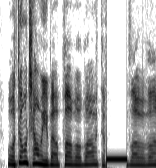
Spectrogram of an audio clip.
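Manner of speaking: mock, lightly yelled, mild ranting delivery. Asked about Nora Dunn in the film, the speaker acts out her scene: imitating Nora Dunn yelling. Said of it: "she's yelling like".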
